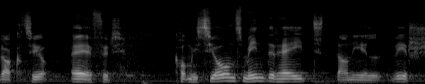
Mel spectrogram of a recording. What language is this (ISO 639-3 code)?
gsw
